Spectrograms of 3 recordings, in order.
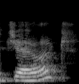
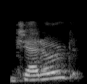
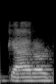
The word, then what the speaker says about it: Gerard: One is Gerard. Gerard is the English pronunciation, but in our Indian background, some people pronounce it as Garrard also. But Gerard is actually the pronunciation.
